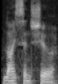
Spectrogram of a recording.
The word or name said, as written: licensure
